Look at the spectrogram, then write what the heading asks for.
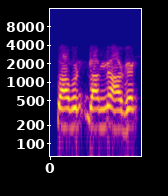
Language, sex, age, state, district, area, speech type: Bodo, male, 60+, Assam, Chirang, rural, conversation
